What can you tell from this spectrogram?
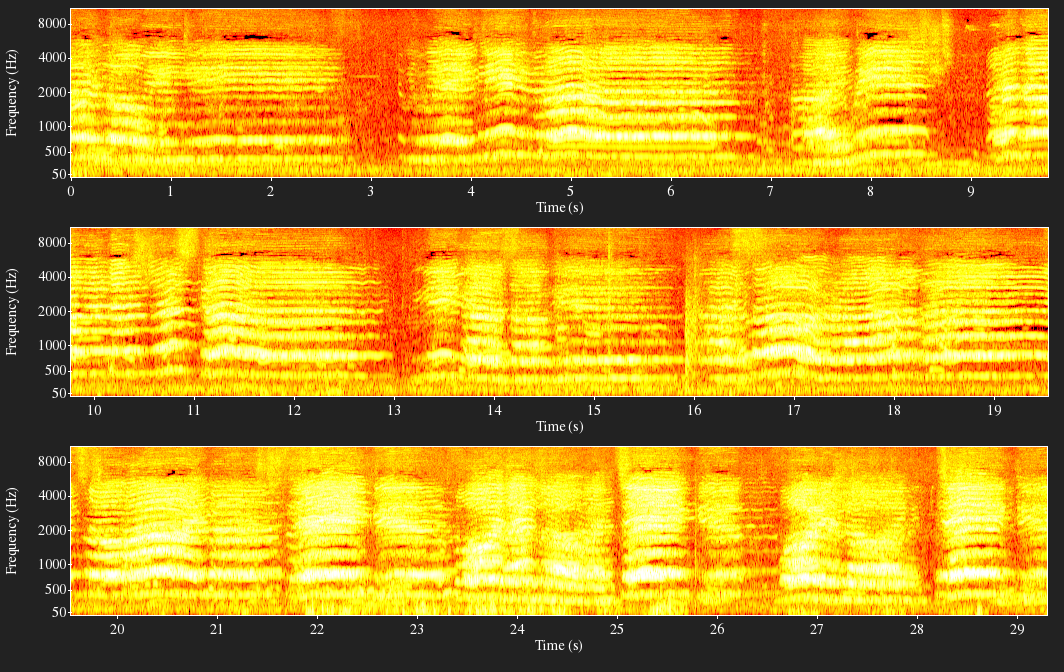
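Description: A group of children, mostly girls, singing a song together in phrases of a few seconds with short pauses between them.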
